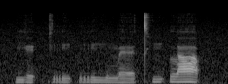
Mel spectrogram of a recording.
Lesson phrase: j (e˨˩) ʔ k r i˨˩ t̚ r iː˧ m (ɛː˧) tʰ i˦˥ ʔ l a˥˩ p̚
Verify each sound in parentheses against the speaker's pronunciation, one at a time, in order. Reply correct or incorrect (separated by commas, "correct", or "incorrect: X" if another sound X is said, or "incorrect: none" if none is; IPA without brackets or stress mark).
correct, incorrect: ɛː˨˩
